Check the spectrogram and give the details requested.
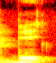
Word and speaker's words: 母: 音読みでぼ、ぼ。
